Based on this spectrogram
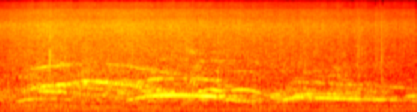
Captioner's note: hooting and Hollering for the sizzling flames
